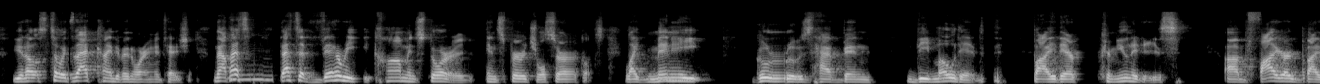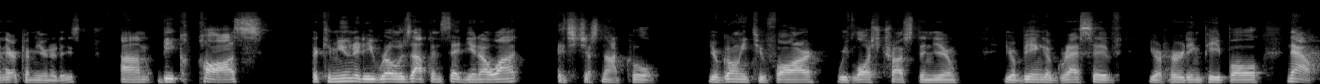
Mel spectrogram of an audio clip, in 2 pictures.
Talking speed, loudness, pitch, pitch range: 145 wpm, -21 LUFS, 120 Hz, 110-135 Hz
